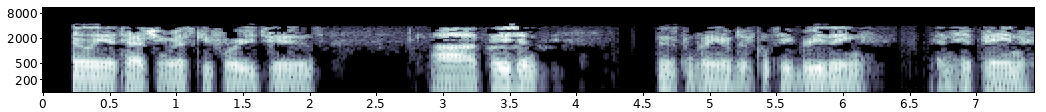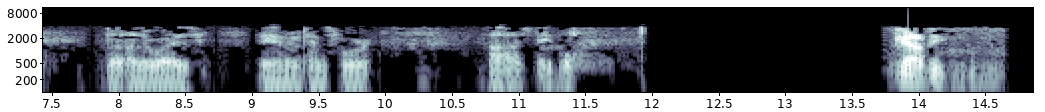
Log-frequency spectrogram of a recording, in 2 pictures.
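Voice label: Incident Tactical, scanner audio recording; Incident Tac 1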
